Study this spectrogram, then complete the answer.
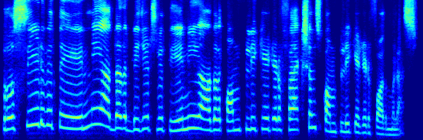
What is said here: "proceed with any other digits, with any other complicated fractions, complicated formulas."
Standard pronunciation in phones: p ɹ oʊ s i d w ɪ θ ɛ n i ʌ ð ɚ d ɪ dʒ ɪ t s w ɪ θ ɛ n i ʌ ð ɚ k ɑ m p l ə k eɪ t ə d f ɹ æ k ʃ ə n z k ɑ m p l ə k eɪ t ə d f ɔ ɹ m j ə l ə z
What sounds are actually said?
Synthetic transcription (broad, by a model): p ɹ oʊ s i d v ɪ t ɛ n i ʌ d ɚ d ɪ dʒ ɪ t s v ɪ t ɛ n i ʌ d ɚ k ɑ m p l ə k eɪ t ə d f ɹ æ k ʃ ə n s k ɑ m p l ə k eɪ t ə d f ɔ ɹ m j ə l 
